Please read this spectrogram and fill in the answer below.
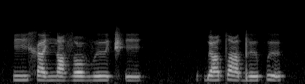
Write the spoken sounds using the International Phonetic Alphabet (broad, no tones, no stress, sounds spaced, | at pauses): i x a ɲ a zˤ u v ɨː t͡ʃʼ i | ɓ ɨ tˤ a d ɨ p ɨ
